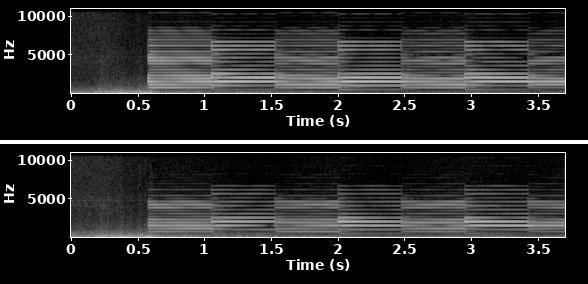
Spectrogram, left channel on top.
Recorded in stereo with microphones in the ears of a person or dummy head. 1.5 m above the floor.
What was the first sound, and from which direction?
A siren, 60° left (ahead or behind).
